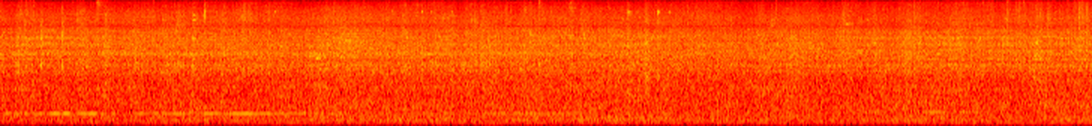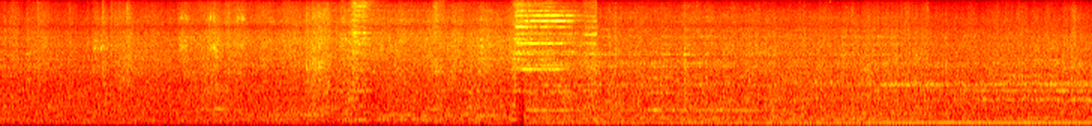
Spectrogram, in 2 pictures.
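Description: A train rolling past, its wheels and cars rumbling and clattering steadily. About three quarters of the way through a brief high-pitched squeal sounds, then a deep steady hum comes in and the sound grows louder toward the end.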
